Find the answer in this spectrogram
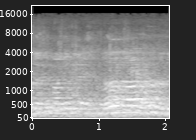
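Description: Indistinct voices talking in the background, with some light knocking or stepping sounds among them.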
